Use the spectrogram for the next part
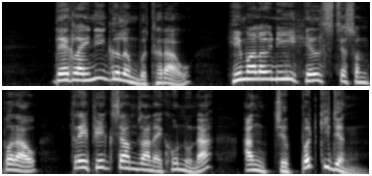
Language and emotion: Bodo, surprised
